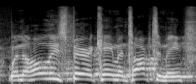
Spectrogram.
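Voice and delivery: usual speaking voice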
